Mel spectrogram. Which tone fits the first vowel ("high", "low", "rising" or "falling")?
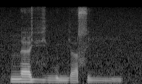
high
